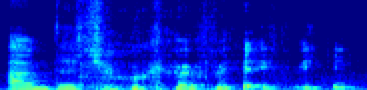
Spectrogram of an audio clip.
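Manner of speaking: put-on Southern-accented villain line broken by a laugh; Southern Joker. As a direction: giggle through a Southern-accented villain boast. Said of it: "Southern Joker?".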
